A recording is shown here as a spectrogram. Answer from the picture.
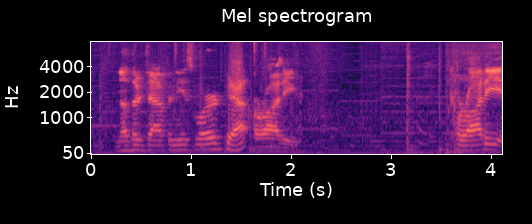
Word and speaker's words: karate: Karate in Japanese is pronounced basically the same way that SpongeBob SquarePants pronounces it. Yeah. Karate. Yeah, I mean, basically, it's A instead of E. It's karate.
